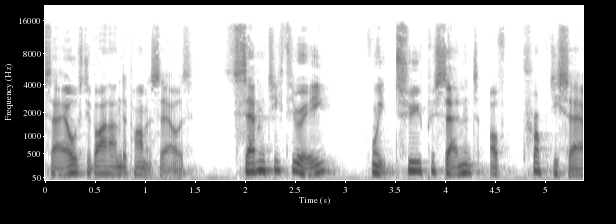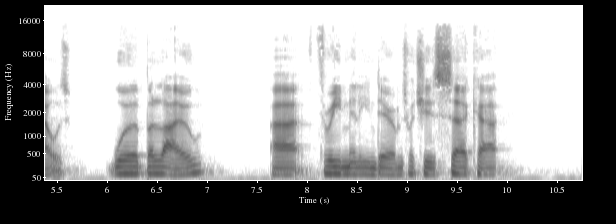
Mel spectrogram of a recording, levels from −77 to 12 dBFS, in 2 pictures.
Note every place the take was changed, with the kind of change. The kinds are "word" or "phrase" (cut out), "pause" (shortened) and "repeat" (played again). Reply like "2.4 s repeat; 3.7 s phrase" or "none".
none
